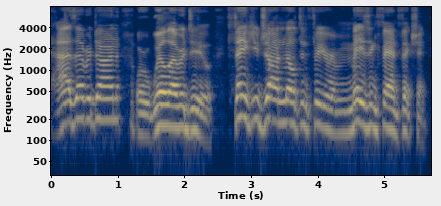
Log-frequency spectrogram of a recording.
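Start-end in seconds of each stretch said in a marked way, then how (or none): none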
